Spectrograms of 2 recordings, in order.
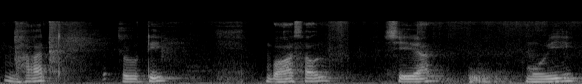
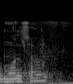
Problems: none marked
